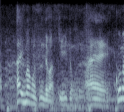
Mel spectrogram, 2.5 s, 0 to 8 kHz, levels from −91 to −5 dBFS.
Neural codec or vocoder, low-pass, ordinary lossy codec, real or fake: codec, 44.1 kHz, 7.8 kbps, DAC; 7.2 kHz; Opus, 32 kbps; fake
